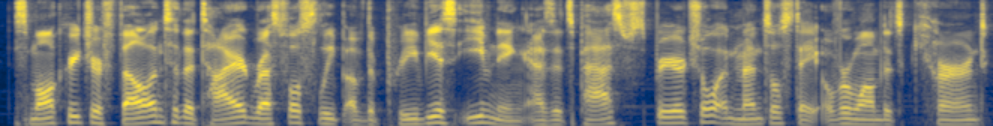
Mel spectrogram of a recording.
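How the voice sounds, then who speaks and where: A man with a mid-pitched voice hosts a reaction video. He reads lore aloud like a storyteller, slipping into casual asides of his own. The sound is close and dry, with hardly any room to it. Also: no echo.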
